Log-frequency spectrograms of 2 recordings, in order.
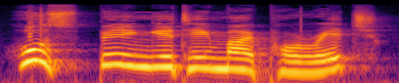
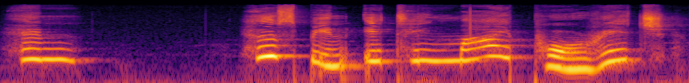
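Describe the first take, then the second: First: It is growled in a deep voice. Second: It is squeaked in a high voice.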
